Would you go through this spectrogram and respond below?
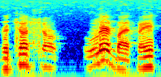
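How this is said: The word "live" is stressed.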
